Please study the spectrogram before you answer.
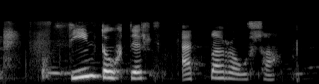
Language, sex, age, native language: Icelandic, female, 9, Icelandic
